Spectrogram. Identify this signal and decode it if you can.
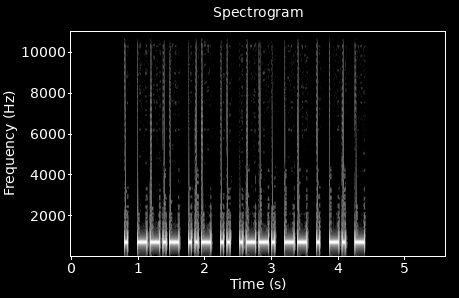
Morse code, heard as a keyed tone, about 25 wpm, 700 Hz. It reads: EQUIPMENT
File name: 9 Letter Words - First 3 Letters Given - 25wpm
